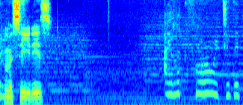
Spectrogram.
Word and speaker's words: Mercedes: Mercedes. Mercedes. You know, that's how you say it. They say it like French people do.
